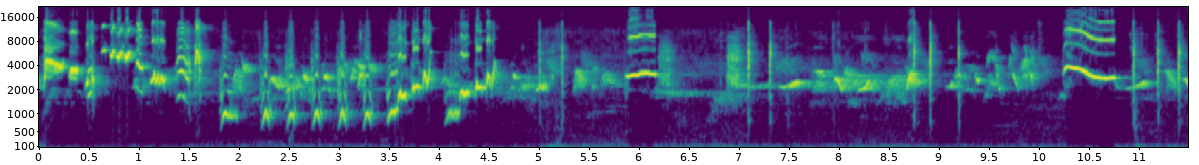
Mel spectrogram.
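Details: White-rumped shama in long, varied song: rapid chattering runs and stepped notes, then scattered sharp chips, with two loud pure whistles that sweep downward standing out near the middle and the end.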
